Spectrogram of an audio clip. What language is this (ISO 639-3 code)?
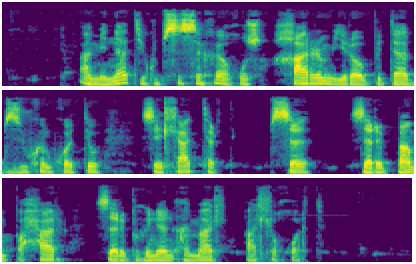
kbd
